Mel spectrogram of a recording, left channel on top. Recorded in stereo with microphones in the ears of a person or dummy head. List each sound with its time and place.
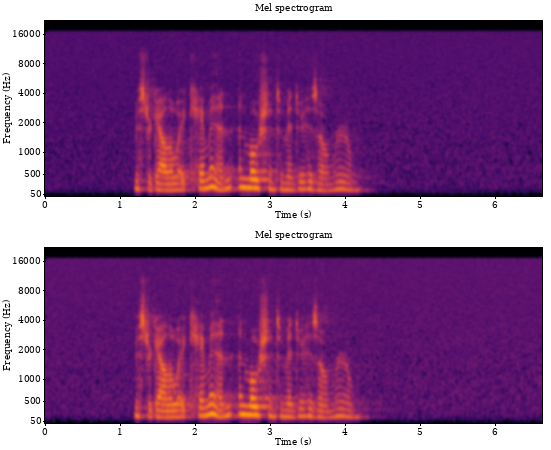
1.2 s a woman speaking: 5° left (ahead or behind), 0.6 m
